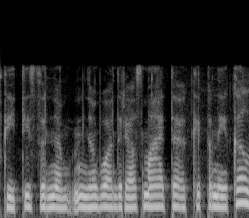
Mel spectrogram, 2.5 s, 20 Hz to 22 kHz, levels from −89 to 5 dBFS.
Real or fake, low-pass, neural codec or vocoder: real; 7.2 kHz; none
